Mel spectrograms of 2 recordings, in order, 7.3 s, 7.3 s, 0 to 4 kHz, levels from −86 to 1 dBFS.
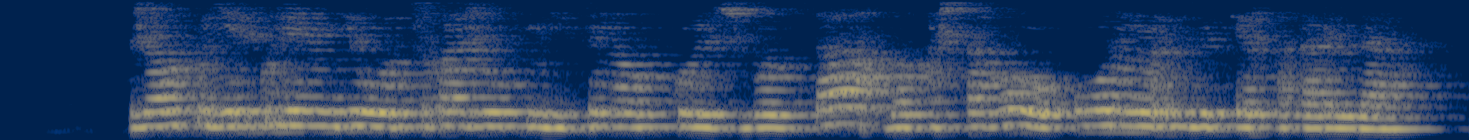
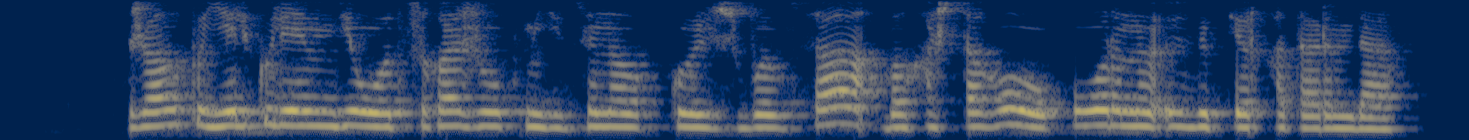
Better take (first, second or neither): second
